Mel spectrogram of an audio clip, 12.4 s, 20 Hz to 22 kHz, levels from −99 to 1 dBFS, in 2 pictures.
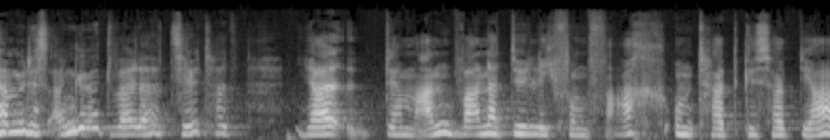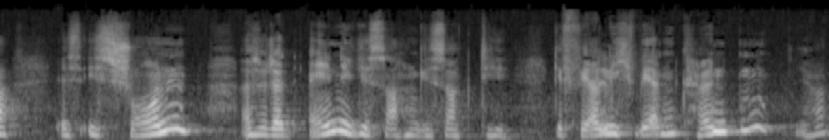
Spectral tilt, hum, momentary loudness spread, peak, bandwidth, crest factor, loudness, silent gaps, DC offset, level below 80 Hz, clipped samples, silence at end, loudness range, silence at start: -4.5 dB/octave; none; 15 LU; -6 dBFS; 16 kHz; 22 dB; -26 LUFS; none; under 0.1%; -68 dBFS; under 0.1%; 0 s; 3 LU; 0 s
